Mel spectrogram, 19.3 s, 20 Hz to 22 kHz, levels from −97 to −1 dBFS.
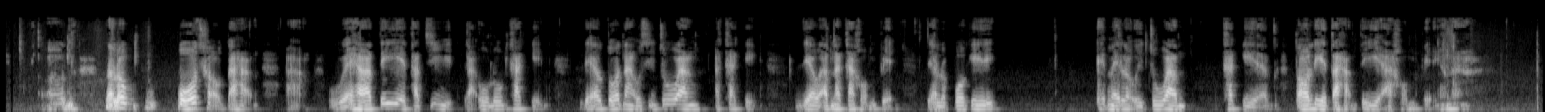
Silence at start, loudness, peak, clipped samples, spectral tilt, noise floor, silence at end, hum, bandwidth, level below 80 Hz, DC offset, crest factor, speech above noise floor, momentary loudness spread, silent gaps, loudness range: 0.5 s; -24 LUFS; 0 dBFS; under 0.1%; -7.5 dB/octave; -68 dBFS; 0.9 s; none; 11.5 kHz; -66 dBFS; under 0.1%; 24 dB; 45 dB; 19 LU; none; 7 LU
